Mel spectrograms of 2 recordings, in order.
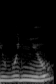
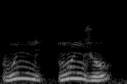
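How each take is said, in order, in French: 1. La consonne du milieu ressemble à un 'y'. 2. La consonne du milieu ressemble au 'j' français. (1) "en fait ça se dit Wunyo" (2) "moi je continue à dire Wunjo"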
